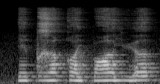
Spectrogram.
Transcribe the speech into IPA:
e p ɣ ə qʷ ə j p ɑ ɐ̯ j y ɐ̯

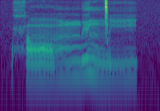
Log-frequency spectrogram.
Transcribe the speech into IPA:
ħ ɔ̃ː mː ɪ ŋ͡ǀ i

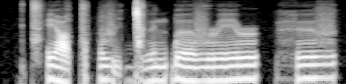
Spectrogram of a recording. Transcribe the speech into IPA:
t͡sʼ e tˤ | v ḭ ɡ͡ǀ ʏː n ɓ əː v ɹ e ɹ | h ʏ v

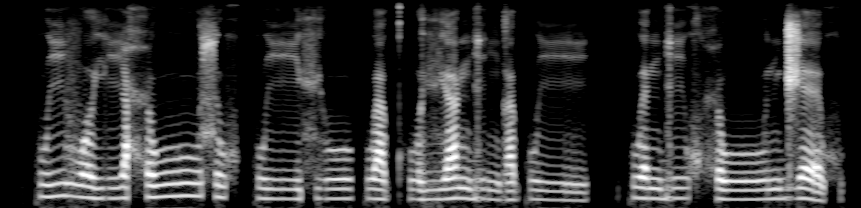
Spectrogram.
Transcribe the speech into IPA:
kʷ i v ɤ j i ħ uː s u xʷ kʷ iː fʲ uː kʷ a kʷʰ ɤ vʲ a ŋ ɡ i ŋ ɡ a kʷ iː | kʷ ɛ ŋ ɡ iː xʷ ħ uː n d͡ʒ ɛ xʷ

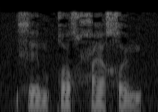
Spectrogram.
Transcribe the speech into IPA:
x e m q u χ ħ æ χ ø m

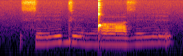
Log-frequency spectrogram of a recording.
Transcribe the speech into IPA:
s ɪː d ɪː ŋ͡ǃ ɑː z ɪː

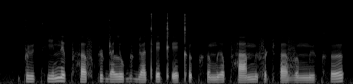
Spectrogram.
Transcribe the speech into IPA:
ʈ ʉ t̪ʰ i n̪ e pʰ ɐ f ʈ ʉ ɖ ɐ l u ɡ ɵ ɖ ɐ tʼ e kʼ e kʼ ɵ kʰ ɵ m ɨ ə̯ pʰ a m ʉ f ɐ ʈ ʔ ɐ v ɵ m ʉ kʰ ɵ

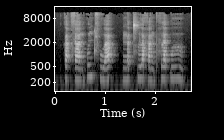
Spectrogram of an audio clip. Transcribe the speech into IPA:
k a˨˩ ʔ s aː˩˦ n k u˥˩ n t͡ɕʰ u˩˦ a̯ | ŋ a˨˩ t̚ pʰ l ɯ˧ a̯ h a˨˩ ŋ pʰ l a˥˩ t̚ w ɯː˥˩

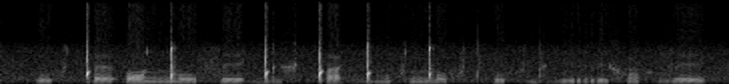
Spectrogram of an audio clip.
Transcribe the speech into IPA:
u x ǃ ɛ ʔ ɔ ŋ͡ǃ o f e ɡ͡ǃ e x ǃ a ɡ͡ǃ ɔ̃ x ŋ͡ǃ o x tʰ u x dʱ i r i x ɔ̃ x v e

